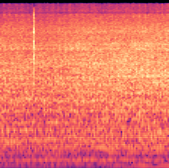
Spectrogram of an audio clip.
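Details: Toyota GLi engine after fixing a sound problem with tappet setting and a catalytic converter wash: steady, even idle with a smooth settled hum, no ticking or misses; sounds healthy.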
